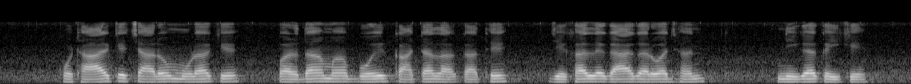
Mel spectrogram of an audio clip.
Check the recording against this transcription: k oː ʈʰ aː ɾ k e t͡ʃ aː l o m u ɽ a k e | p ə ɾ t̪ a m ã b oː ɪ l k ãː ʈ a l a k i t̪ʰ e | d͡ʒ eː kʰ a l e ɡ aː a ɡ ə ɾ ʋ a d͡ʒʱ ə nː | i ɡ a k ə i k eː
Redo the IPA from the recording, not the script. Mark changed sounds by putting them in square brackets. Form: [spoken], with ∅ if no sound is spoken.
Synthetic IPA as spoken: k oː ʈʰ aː ɾ k e t͡ʃ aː [ɾ] o m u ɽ a k e | p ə ɾ [d̪] a m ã b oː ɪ [ɾ] k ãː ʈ a l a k [a] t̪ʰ e | d͡ʒ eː kʰ a l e ɡ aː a ɡ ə ɾ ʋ a d͡ʒʱ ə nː | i ɡ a k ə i k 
